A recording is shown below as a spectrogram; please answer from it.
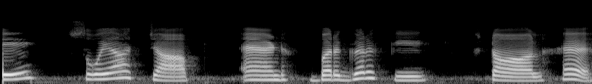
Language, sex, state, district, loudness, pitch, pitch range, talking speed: Hindi, male, Punjab, Fazilka, -14 LUFS, 230 Hz, 205-270 Hz, 80 wpm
